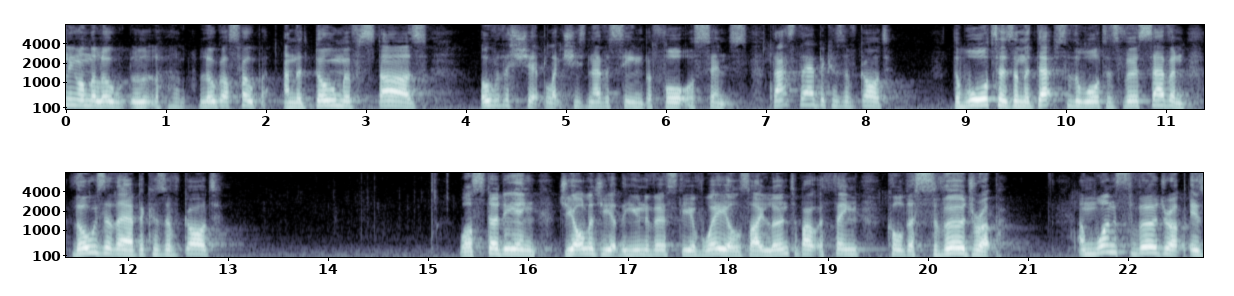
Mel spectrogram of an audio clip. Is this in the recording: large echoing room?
yes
